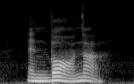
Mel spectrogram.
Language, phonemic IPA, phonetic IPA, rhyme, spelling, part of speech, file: Swedish, /²bɑːna/, [ˈbɑːˌna], -ɑːna, bana, noun / verb, Sv-bana.ogg
- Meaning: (noun) 1. a trajectory, a course, a path (path that something moves along, especially in physics, astronomy, or the like) 2. along those lines 3. a career path, life path, etc.; a route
